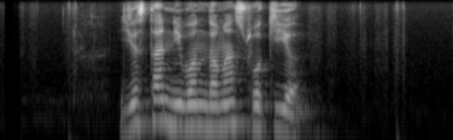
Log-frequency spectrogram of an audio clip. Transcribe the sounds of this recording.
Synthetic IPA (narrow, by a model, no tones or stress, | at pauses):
jʌst̪aniβʌnd̪ʱʌmaswokijʌ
